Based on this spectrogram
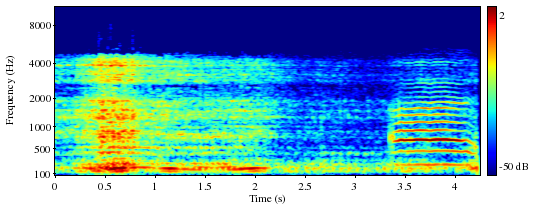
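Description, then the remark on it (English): A motorcycle engine revs loudly, its roar swelling and easing, then climbing again into a sharp, rising whine toward the end, with no voices. “Somebody must have given him a motorcycle.”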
